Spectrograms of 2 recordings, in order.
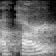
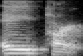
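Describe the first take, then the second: First: The first vowel is a short, reduced sound. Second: The first vowel is a long 'ay' sound. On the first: It is the prefix in one word meaning separated. "short A" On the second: It is the article before a separate noun. "Article A"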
